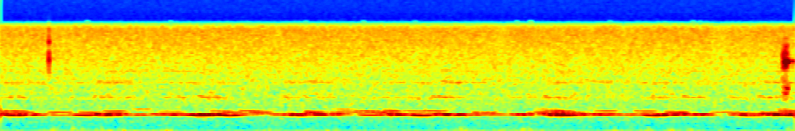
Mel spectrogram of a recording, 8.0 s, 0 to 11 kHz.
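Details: At nightfall on 30 May 2011, many European fire-bellied toads call together from a small ice-age pond near Parstein in Germany's Schorfheide-Chorin Biosphere Reserve; dull, fluting 'oong' notes merge into an even, overtone-like hum, with two brief clicks.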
